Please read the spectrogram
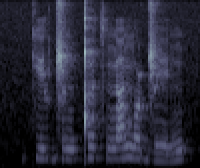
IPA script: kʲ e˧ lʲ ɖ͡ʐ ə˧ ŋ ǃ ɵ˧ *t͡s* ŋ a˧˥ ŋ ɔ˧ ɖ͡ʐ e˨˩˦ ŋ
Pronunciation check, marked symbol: correct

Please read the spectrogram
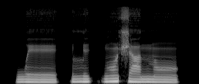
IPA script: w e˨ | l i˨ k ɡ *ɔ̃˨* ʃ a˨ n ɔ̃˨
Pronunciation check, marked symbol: incorrect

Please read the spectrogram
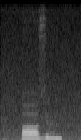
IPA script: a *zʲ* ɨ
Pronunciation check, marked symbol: incorrect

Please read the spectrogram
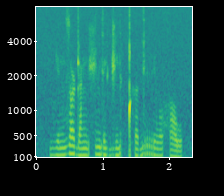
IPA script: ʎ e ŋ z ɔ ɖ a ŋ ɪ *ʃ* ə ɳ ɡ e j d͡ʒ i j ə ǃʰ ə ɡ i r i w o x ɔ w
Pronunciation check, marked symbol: correct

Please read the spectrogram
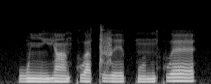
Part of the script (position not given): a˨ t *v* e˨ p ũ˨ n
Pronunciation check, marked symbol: correct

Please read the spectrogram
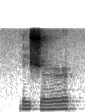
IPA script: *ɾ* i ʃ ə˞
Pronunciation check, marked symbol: correct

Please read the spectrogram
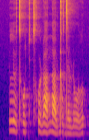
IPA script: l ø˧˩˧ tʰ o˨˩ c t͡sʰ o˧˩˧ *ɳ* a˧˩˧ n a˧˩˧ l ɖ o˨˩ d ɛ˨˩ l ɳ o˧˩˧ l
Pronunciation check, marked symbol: correct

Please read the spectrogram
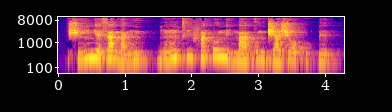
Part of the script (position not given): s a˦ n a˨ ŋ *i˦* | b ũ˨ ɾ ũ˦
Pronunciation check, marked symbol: incorrect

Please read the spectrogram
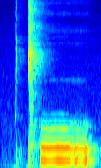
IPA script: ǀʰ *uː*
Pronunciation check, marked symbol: correct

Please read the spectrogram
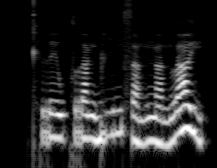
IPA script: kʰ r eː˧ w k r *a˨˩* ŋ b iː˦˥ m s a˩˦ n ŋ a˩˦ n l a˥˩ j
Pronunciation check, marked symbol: incorrect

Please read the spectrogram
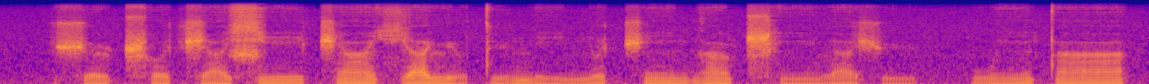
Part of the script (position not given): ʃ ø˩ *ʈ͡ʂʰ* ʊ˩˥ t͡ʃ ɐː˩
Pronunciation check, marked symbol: correct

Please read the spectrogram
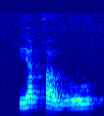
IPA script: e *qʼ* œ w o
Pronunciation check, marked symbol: incorrect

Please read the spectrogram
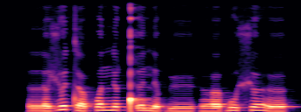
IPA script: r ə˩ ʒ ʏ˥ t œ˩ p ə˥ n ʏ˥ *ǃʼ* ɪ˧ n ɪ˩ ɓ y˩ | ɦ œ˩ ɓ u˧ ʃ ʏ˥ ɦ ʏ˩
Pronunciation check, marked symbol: correct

